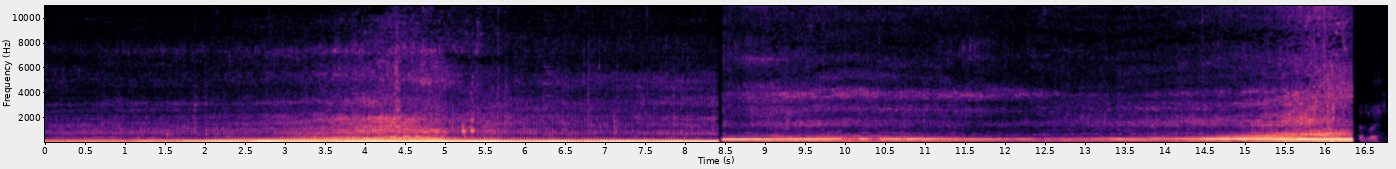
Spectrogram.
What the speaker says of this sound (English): Jaden does some more leveling with the digger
